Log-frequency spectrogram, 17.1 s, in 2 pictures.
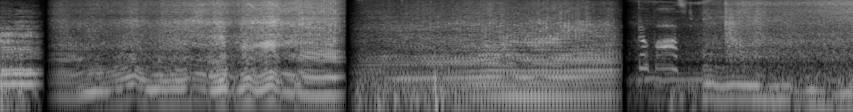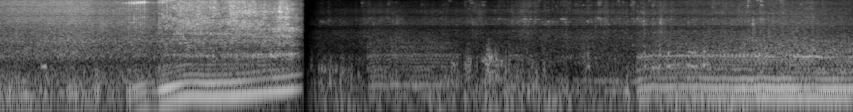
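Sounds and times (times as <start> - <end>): engine revving: 0.0 - 6.3, 9.7 - 11.6
vehicle engines running hard: 0.0 - 17.0
loud rushing noise: 7.2 - 11.4.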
